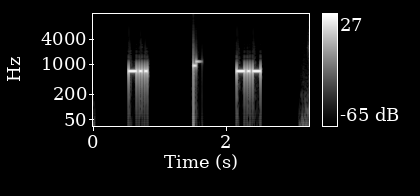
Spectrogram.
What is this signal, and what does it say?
Morse code, heard as a keyed tone, about 30 wpm, 700 Hz. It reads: D K
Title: Single Letters - Rapid-Fire 30wpm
